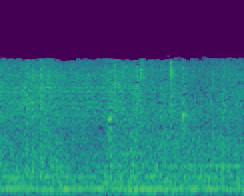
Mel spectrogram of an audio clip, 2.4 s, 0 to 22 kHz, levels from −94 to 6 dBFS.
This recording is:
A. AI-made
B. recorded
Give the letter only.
B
